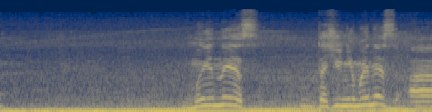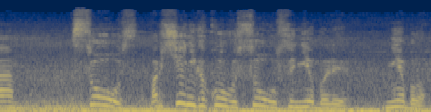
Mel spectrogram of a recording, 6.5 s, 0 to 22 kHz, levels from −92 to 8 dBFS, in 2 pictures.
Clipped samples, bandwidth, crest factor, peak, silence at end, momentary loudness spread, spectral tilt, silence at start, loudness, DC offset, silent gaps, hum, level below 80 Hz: under 0.1%; 13.5 kHz; 8 dB; -8 dBFS; 0 s; 4 LU; -5.5 dB/octave; 0 s; -17 LUFS; under 0.1%; none; none; -18 dBFS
